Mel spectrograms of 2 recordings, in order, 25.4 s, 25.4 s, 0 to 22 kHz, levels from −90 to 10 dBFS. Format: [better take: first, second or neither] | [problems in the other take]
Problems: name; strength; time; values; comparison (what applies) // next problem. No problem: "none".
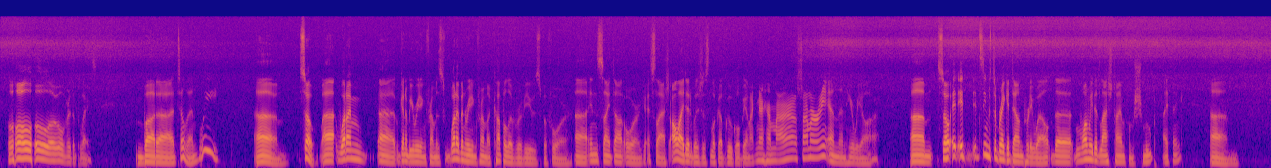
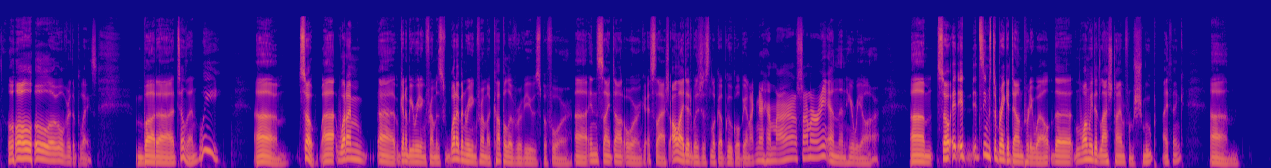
second | hiss; noticeable; throughout; 10 dB below the speech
